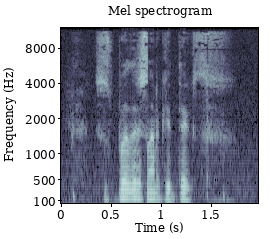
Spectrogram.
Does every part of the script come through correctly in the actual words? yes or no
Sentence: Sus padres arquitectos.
yes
